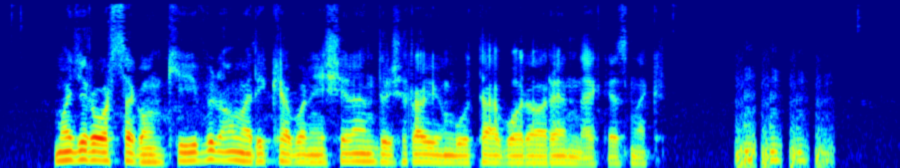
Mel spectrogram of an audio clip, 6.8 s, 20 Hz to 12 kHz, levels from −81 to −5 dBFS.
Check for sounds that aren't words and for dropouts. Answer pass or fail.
fail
